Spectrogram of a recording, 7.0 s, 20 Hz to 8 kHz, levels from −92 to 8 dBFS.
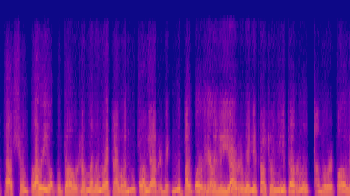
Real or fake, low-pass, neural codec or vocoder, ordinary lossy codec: fake; 7.2 kHz; codec, 16 kHz, 0.5 kbps, FreqCodec, smaller model; none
